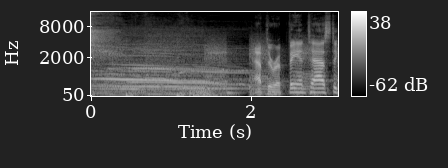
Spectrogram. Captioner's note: booing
